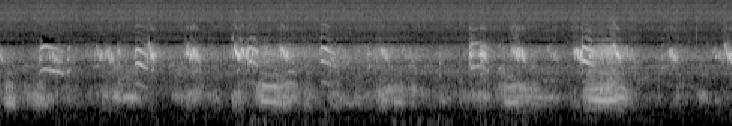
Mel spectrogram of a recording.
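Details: Black-winged stilt near a nest where two chicks have just hatched and one egg is left, the chicks already feeding alone; an irregular stream of short, sharp, nasal yapping notes with a few louder bursts.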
